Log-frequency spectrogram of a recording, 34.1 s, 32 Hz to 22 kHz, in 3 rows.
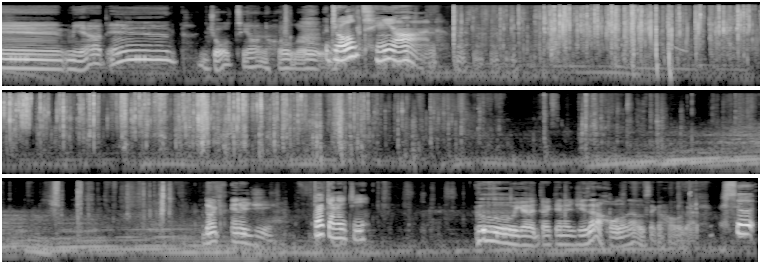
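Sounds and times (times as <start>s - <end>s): foil wrapper tearing and crinkling: 6.8s - 18.6s.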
